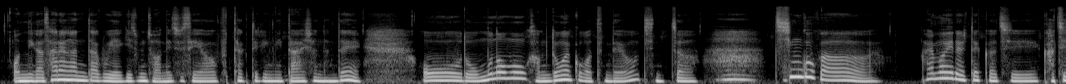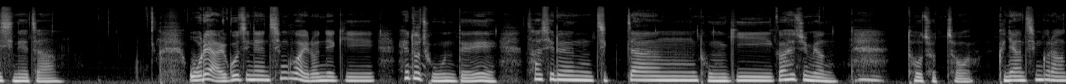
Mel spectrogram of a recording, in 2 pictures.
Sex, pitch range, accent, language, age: female, 150-205 Hz, native, Korean, 20-39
